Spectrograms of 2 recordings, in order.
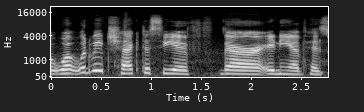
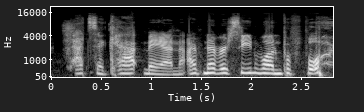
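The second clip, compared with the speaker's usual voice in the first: very quiet, hushed whisper; 2 semitones higher than usual. Character whispers so only the two people beside her hear, whispering very quietly. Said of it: "I'm gonna whisper to everybody very, very quietly".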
